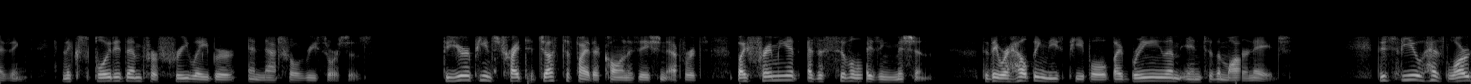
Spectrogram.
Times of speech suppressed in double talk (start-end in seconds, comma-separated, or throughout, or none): none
